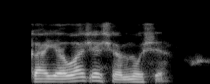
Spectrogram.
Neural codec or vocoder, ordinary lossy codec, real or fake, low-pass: codec, 16 kHz, 2 kbps, FreqCodec, larger model; Opus, 32 kbps; fake; 7.2 kHz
